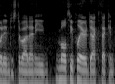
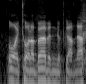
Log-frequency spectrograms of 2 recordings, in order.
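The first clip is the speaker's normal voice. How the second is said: put-on Cockney, low, deep and loud; 5 dB louder than usual. Imagining Wendy sidling up to an investigator with a flask: low deep Cockney voice. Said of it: "a low, deep Cockney voice".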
